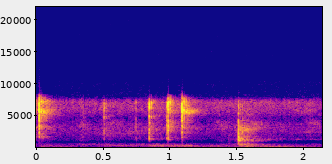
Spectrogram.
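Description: A handful of faint, sharp clicks from someone operating a computer, over a low steady hum.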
